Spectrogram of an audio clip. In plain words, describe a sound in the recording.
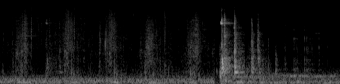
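A heavy wooden door opens with a thud.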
